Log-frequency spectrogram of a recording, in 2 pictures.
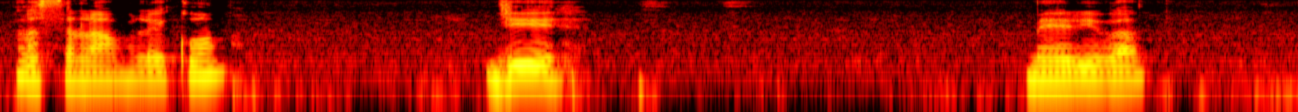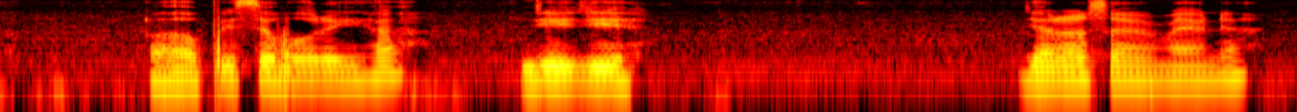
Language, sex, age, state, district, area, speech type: Urdu, female, 60+, Bihar, Gaya, urban, spontaneous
